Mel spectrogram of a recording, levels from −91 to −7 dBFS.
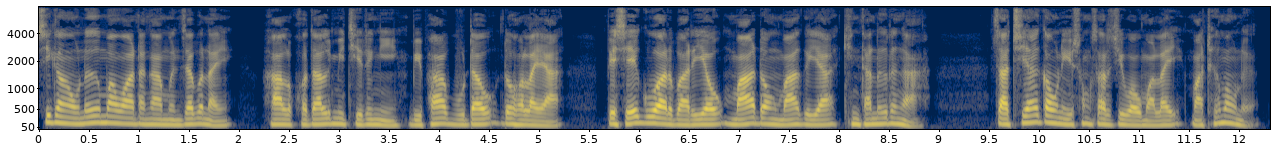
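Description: A speech recording with no technical faults to report. Nothing in the audio calls for a time, a value or a cause.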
